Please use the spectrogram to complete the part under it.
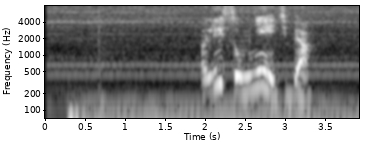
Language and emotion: Russian, angry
